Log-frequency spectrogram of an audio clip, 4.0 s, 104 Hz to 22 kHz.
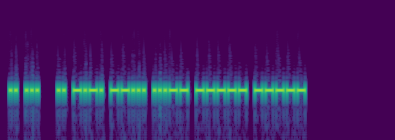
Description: Morse code, heard as a keyed tone, about 49 wpm, 700 Hz. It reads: IS IC7300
